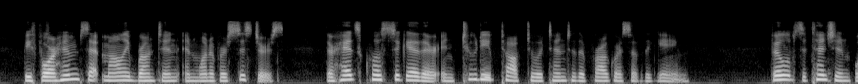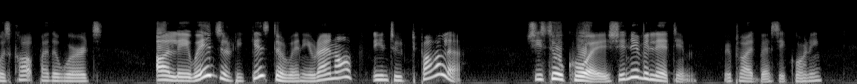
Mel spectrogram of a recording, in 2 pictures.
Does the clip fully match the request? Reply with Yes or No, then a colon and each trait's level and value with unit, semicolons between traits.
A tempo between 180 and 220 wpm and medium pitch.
Yes: average, 200 wpm; medium, 175 Hz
